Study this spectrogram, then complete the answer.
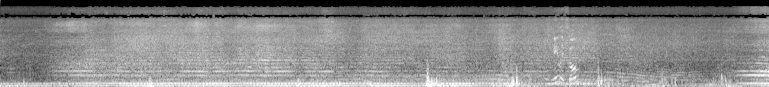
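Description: A forage harvester whirs loudly.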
